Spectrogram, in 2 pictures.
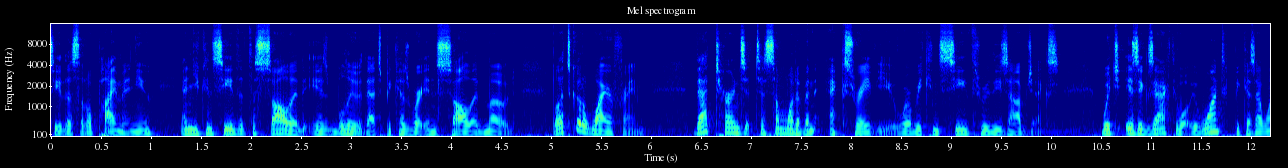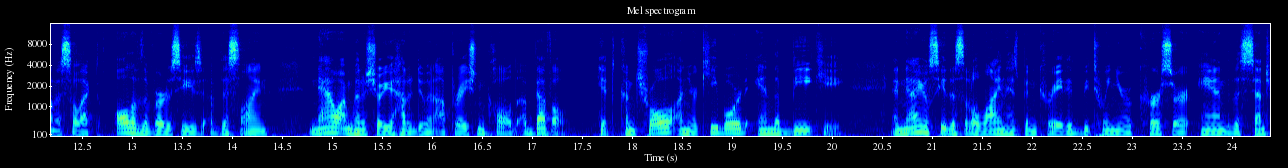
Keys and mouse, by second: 19.6 ctrl+b.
